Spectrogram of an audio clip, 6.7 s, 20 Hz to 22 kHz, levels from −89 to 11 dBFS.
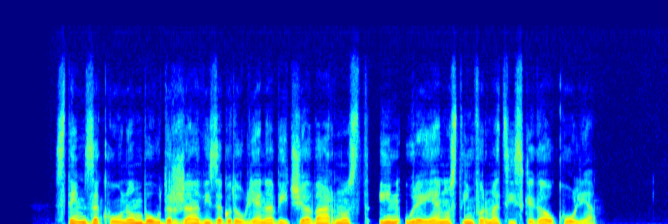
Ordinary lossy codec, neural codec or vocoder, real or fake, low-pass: none; vocoder, 44.1 kHz, 128 mel bands every 256 samples, BigVGAN v2; fake; 19.8 kHz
